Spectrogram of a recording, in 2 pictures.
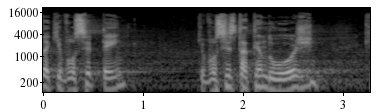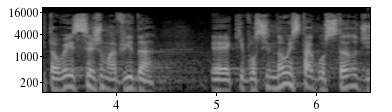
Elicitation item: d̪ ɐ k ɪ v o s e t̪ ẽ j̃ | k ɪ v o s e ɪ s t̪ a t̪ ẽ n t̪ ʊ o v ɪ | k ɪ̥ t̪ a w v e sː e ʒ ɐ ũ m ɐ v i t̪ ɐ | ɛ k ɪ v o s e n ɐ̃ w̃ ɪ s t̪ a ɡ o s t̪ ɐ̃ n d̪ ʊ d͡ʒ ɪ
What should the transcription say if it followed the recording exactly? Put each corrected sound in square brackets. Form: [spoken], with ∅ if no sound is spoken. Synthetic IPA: d̪ ɐ k ɪ v o s e t̪ ẽ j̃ | k ɪ v o s e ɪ s t̪ a t̪ ẽ n [d̪] ʊ o [ʒ] ɪ | k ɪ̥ t̪ a w v e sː e ʒ ɐ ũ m ɐ v i [d̪] ɐ | ɛ k ɪ v o s e n ɐ̃ w̃ ɪ s t̪ a ɡ o s t̪ ɐ̃ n d̪ ʊ d͡ʒ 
